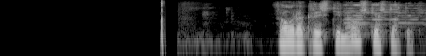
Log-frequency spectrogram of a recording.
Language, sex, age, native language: Icelandic, male, 60-69, Icelandic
